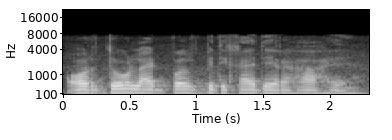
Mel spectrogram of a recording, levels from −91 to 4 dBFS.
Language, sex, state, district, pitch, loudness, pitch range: Hindi, male, Arunachal Pradesh, Papum Pare, 125 Hz, -18 LUFS, 115-130 Hz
